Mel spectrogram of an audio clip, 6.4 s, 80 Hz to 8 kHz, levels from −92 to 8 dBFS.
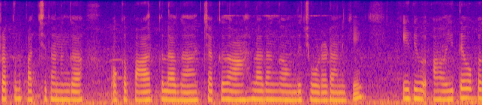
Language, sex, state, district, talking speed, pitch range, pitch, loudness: Telugu, female, Telangana, Nalgonda, 120 wpm, 180-195 Hz, 185 Hz, -15 LUFS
